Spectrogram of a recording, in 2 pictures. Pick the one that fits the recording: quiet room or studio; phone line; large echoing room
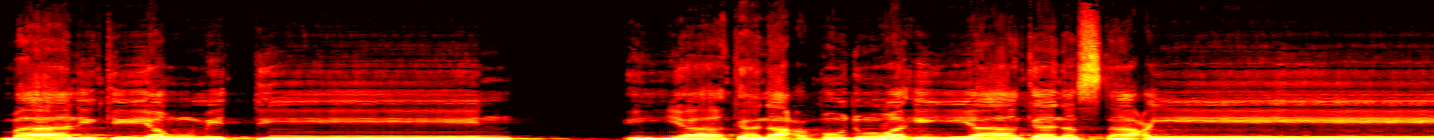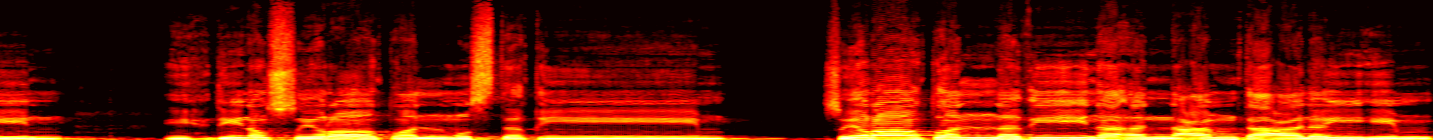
large echoing room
